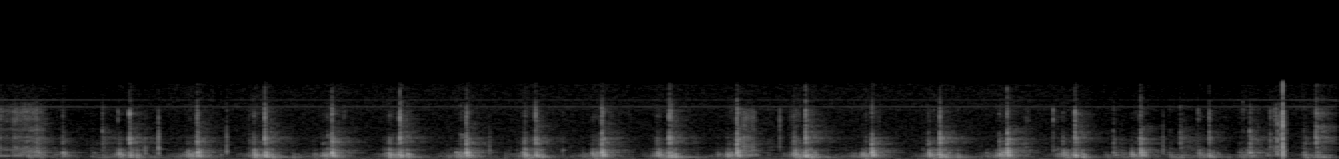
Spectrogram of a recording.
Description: A clock ticking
